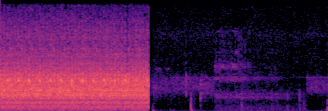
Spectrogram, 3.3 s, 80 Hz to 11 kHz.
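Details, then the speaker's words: 2007 Hyundai Santa Fe Limited 3.3 L at idle: the loud rushing hiss cuts out, leaving a quiet, even idle with only a few faint scattered ticks, after the bad generic purge control valve was replaced with an OEM Hyundai one; ticking stopped. "but now that i replaced it with this um oem hyundai one the noise has stopped"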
